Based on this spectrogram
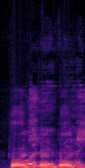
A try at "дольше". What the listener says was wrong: Неправильно ударение делаете. Дольше.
